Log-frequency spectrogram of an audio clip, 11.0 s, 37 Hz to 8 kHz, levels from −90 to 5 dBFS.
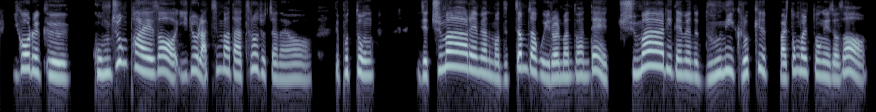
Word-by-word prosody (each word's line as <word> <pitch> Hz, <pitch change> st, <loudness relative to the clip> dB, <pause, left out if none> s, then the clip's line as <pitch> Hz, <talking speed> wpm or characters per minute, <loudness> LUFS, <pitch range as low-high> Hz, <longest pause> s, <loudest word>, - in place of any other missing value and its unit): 이거를 265 Hz, +3 st, +3 dB
그 205 Hz, -4 st, +1 dB, 0.3 s
공중파에서 265 Hz, -, +2 dB
일요일 240 Hz, +5 st, -4 dB
아침마다 265 Hz, -6 st, -1 dB
틀어줬잖아요. 190 Hz, -9 st, -6 dB, 0.3 s
근데 -, -, -10 dB
보통 240 Hz, -3 st, -1 dB, 0.6 s
이제 215 Hz, -1 st, -1 dB
주말에면 285 Hz, -3 st, +4 dB
뭐 190 Hz, -, -3 dB
늦잠 195 Hz, -, -1 dB
자고 250 Hz, -7 st, +1 dB
이럴 195 Hz, 0 st, +1 dB
만도 205 Hz, +2 st, -3 dB
한데 215 Hz, 0 st, -1 dB
주말이 315 Hz, +3 st, +3 dB
되면 225 Hz, -4 st, -2 dB, 0.2 s
눈이 240 Hz, +7 st, -2 dB
그렇게 240 Hz, +6 st, -2 dB, 0.2 s
말똥말똥 230 Hz, +2 st, -2 dB
해져서 200 Hz, +1 st, 0 dB
235 Hz, 330 characters per minute, -24 LUFS, 205-275 Hz, 0.6 s, 주말에면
